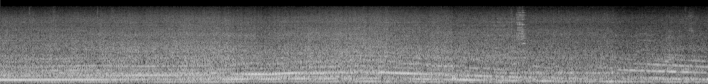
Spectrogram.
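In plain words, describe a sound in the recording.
A bus engine hums and whines as the bus drives along.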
